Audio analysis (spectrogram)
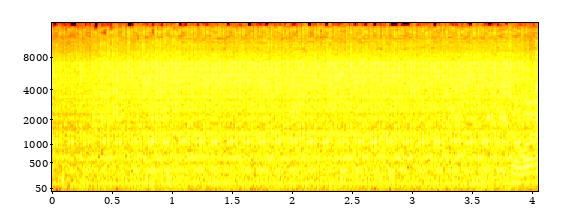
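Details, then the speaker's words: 2005 VW New Beetle TDI at idle, AC off: steady diesel idle with a harsh, gritty hiss and grind from the belt drive. Cause: replacement alternator with a bent shaft and a worn original tensioner pulley giving too little pressure; both were replaced. "I'm going to turn it on and we'll see if we can hear it definitely grinding in there for sure I can hear something grinding"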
